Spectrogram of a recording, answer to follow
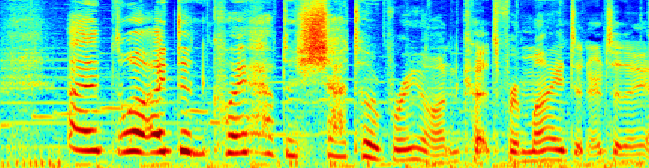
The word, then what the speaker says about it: Chateaubriand: I didn't quite have the Chateaubriand cut for my dinner today.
